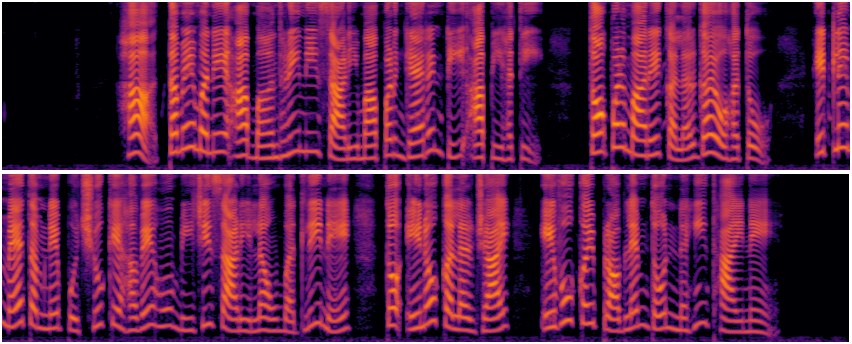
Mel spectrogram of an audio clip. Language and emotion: Gujarati, neutral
